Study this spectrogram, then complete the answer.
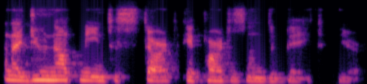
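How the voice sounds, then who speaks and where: Over an online video call, a male speech trainer runs a public speaking workshop for his learners. His medium-pitched delivery is deliberate, emphatic and varied, and the call audio is lo-fi and slightly muffled.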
